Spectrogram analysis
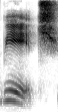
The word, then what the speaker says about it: beach: 요거 길게 읽어주셔야 됩니다. 발음 기호가 여기 긴 표시 있고 이렇게 해야 이게 해변이라고 있는 거거든요. beach 이렇게 길게 읽어주셔야 돼요.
